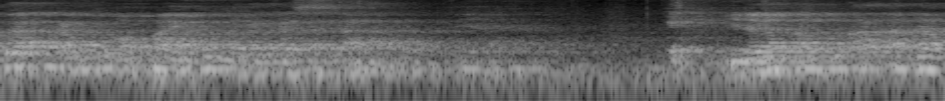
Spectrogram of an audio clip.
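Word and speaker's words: سقر: tahu apa nada sakar itu? Iya. Jadi dibacanya sin sakar. Kalau dibaca shad itu artinya huruf kelam, ya sokar. Nah, jadi orang ini sokar artinya huruf kelam. Tapi kalau sakar itu neraka sakar.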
